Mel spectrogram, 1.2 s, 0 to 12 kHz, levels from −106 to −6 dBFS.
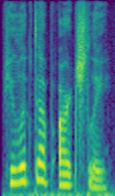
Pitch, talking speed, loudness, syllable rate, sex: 210 Hz, 210 wpm, -16 LUFS, 5.9 syllables/s, female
